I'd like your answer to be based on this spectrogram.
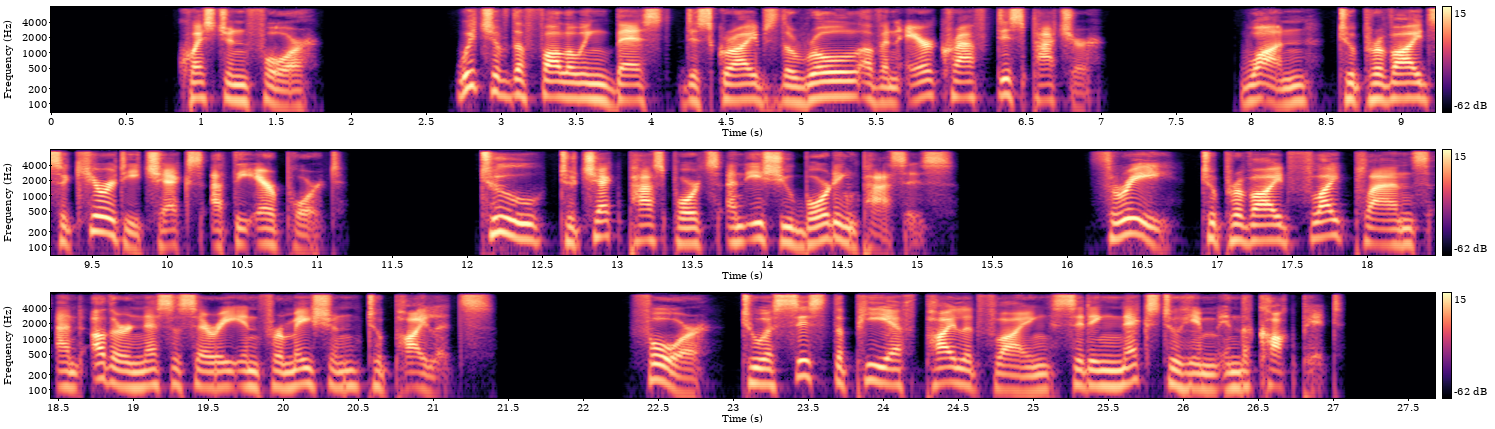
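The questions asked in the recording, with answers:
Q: Which of the following best describes the role of an aircraft dispatcher?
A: 3: To provide flight plans and other necessary information to pilots.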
